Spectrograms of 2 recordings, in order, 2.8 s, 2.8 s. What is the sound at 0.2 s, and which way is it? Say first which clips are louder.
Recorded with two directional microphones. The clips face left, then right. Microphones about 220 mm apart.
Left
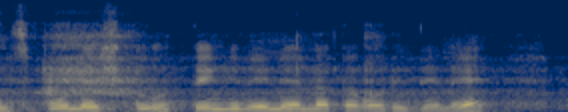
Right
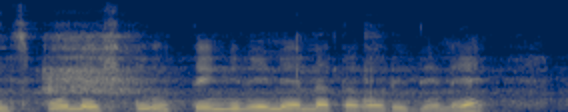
Speech: right 1 dB; 20° right (ahead or behind).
